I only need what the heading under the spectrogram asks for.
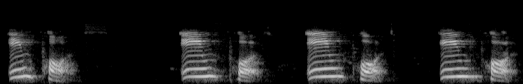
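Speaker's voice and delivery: IMport, IM high and long, port dropping; stress on first syllable. Shown as a demonstration. Teacher drilling import as a noun, IM stressed high. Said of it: "so the stress falls on the first".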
